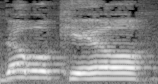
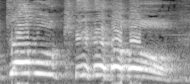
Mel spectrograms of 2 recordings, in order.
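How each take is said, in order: First: Loud, slow "double kill", no longer screamed; savouring triumph. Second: "double kill" yelled high, loud and drawn out; triumphant shout. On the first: Repeats it, settling from the shout. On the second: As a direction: shout it out slowly in sheer triumph. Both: Real, not acted.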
